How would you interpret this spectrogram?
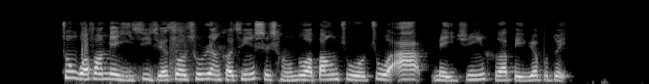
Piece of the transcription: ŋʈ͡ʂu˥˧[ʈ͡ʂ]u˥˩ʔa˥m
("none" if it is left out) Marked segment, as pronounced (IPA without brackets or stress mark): ʈ͡ʂ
